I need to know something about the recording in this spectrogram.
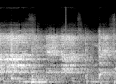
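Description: Large men's choir singing together in parts, with short, low drum notes at intervals beneath, fitting a conga accompaniment.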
